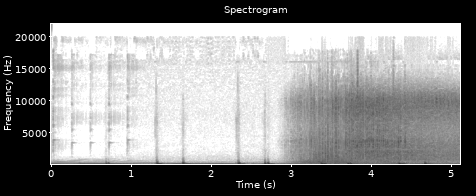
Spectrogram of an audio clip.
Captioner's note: heartbeat pumps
